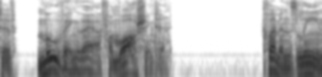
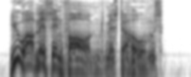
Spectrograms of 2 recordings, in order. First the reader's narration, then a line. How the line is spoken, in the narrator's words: barked Clemens, his face growing dark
